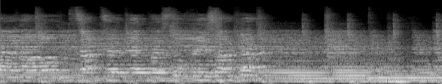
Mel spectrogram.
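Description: A live song: a woman singing a melody, accompanied by electric guitar playing a steady rhythm.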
